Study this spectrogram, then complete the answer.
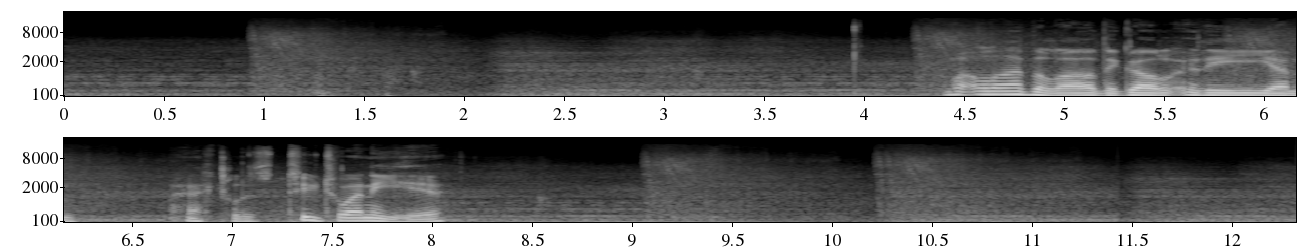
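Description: A magic spell whooshes in a game.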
